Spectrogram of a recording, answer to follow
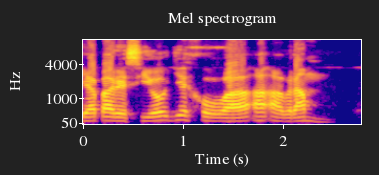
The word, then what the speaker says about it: Jehová: le dijo Yo soy Jehová aquí en hebreo coloca el tetragrama H que la semana pasada explicamos que no lo sabían pronunciar hasta hace poco que se descubrió que la verdadera pronunciación es Jehová y aquí está el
